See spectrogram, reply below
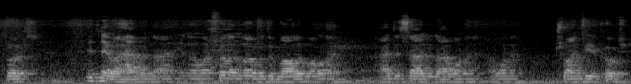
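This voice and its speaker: Danish guy in his 30s, flat voice, lots of uh and restarts, far off mic in a really echoey room. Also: medium pitch, noisy background. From Denmark. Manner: halting, many restarts and fillers. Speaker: interviewee, volunteer volleyball coach. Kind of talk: casual interview answers.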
